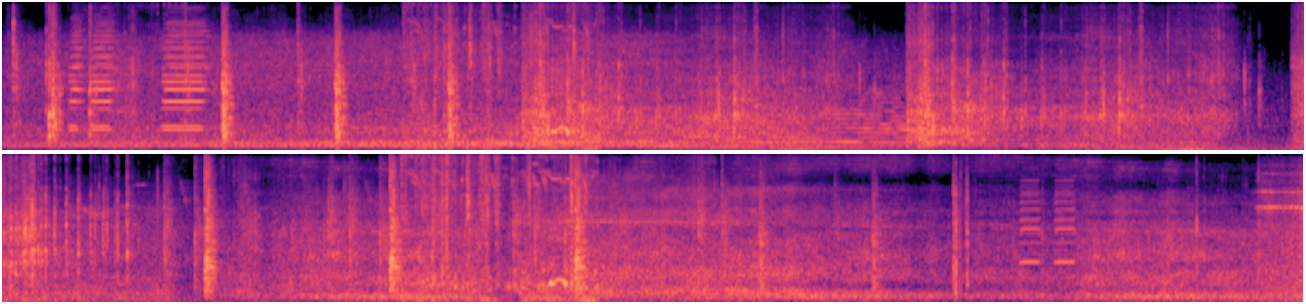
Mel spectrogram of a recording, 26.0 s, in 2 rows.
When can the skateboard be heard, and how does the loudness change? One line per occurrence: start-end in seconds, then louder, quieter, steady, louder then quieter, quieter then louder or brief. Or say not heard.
0.1-25.8 quieter.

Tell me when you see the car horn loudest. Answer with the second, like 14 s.
2 s.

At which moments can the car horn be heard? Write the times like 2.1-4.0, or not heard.
0.7-2.1, 23.1-23.9.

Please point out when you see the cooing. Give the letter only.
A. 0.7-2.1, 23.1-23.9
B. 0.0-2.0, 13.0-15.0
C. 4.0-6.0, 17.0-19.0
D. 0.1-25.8
C.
